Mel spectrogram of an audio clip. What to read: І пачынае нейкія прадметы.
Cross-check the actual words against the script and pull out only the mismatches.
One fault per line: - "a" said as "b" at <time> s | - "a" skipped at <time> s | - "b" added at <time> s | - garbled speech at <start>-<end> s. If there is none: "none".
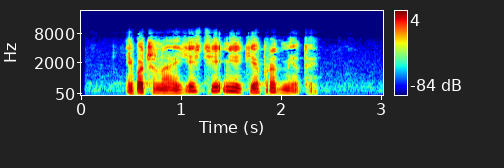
- "есці" added at 1.1 s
